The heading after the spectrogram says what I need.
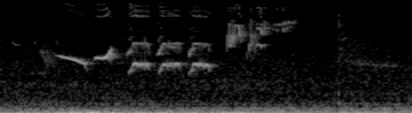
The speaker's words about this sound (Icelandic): Já, fugglarnir syngja, sólinn skín, hundarnir gælta og í fjarska heyrist í yðnaðamönnum að störfum, svona eins og sönnu íslensku sumri sæmir.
